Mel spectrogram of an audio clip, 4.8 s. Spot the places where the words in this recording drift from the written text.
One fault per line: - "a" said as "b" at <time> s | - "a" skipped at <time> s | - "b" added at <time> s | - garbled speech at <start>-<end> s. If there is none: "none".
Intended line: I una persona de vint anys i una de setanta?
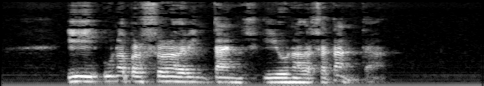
none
